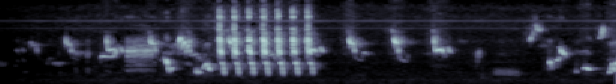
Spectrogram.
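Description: Birdsong: scattered high chirps, with a fast run of about eight rapid notes around two seconds in.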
